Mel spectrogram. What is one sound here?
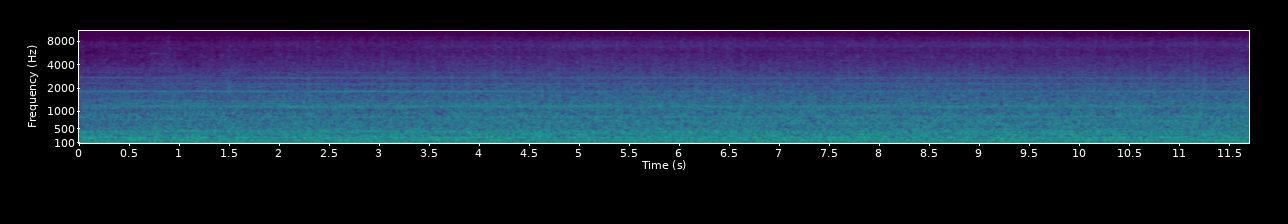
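Rice stalks rustle as a harvester cuts through them.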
